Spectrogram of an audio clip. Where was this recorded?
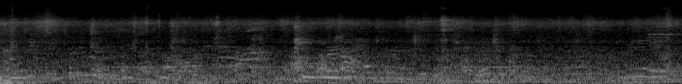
in a subway station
